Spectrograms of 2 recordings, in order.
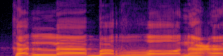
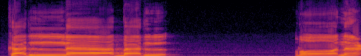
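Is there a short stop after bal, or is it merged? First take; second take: merged; stop. First: The l merges into the r without stopping. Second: There is a brief stop after bal. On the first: The speaker calls it wrong. "nggak boleh baca kalla barrana ala barra idgham" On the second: The speaker calls it right. "Caranya bacanya di sini berhenti"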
